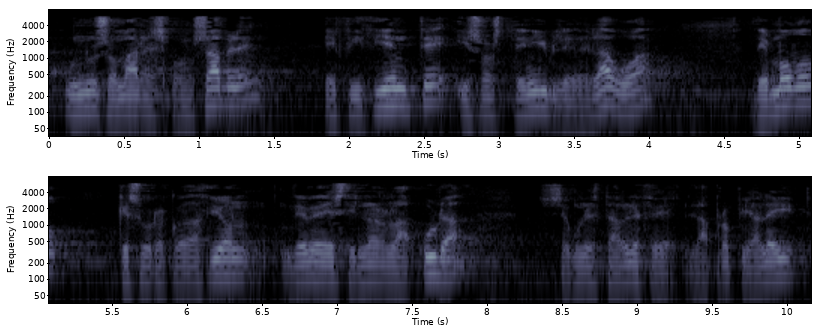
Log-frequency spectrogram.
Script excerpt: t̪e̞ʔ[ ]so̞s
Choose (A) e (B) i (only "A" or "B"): B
